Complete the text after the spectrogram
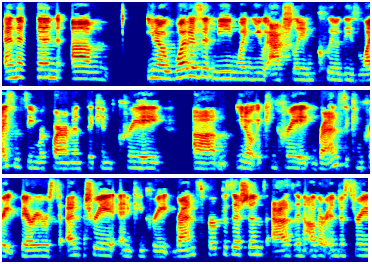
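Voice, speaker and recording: A woman with an ordinary speaking voice talks at a moderate pace and medium pitch. Her pitch varies in an ordinary way, while her loudness swings widely. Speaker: economist, grand rounds speaker. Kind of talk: lecture.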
